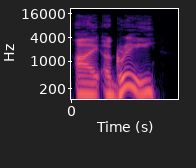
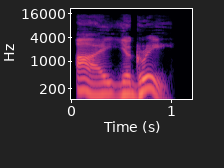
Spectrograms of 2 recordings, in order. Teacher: It is not a strong stressed Y. It is just a gentle glide.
